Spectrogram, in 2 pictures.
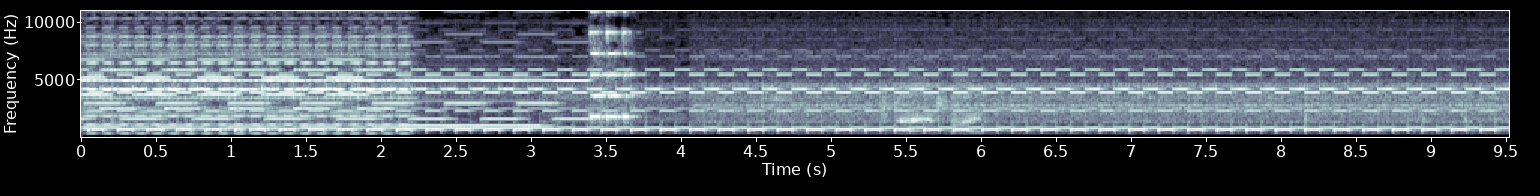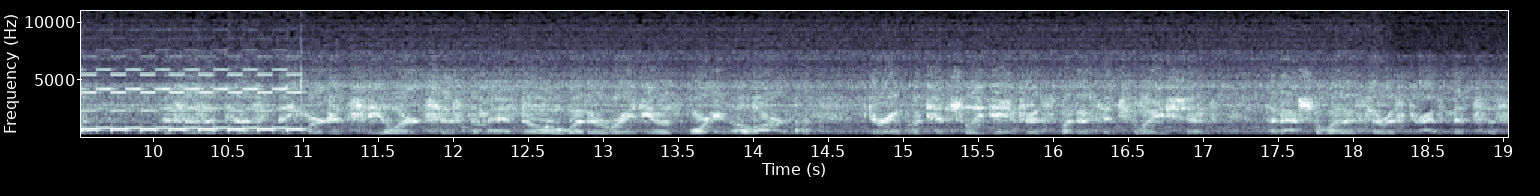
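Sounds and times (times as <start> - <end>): higher alarm tones: 0.0 - 11.0
rapidly pulsed beeping tone: 0.0 - 11.0.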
